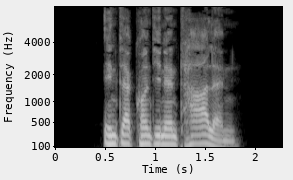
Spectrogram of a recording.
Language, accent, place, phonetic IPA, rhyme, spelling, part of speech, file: German, Germany, Berlin, [ˌɪntɐkɔntinɛnˈtaːlən], -aːlən, interkontinentalen, adjective, De-interkontinentalen.ogg
- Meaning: inflection of interkontinental: 1. strong genitive masculine/neuter singular 2. weak/mixed genitive/dative all-gender singular 3. strong/weak/mixed accusative masculine singular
